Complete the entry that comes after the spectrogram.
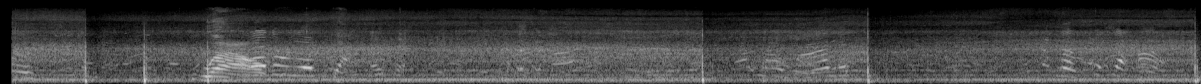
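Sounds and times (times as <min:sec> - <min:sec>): murmur of crowd voices: 0:00.1 - 0:12.0
firework bangs: 0:00.4 - 0:02.2, 0:04.1 - 0:10.2.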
